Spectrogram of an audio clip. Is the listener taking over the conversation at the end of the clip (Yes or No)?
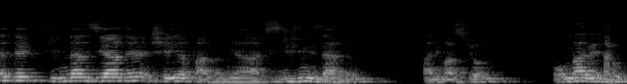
No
